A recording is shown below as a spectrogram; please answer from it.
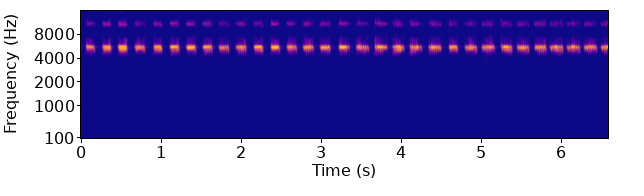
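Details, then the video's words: Pair of crickets with steady, evenly spaced high-pitched chirps, about four to five per second, each a short scraping pulse, clean background without other noise. "Two Crickets Chirp Sounds"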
